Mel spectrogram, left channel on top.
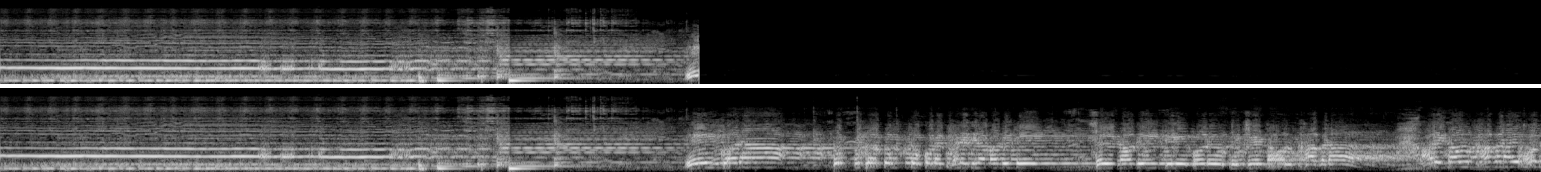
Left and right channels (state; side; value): drops out; left; at 7.0 s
